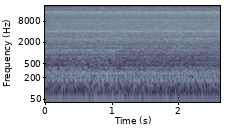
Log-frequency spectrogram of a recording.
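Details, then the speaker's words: 2006 Mazda MPV 3.0 V6: scan tool requests about 4000 rpm but idle barely rises, IAC at 100% duty cycle; steady low idle that never climbs. Sticking idle air control valve, later replaced. "iac is maxed out at 100 duty cycle so basically what we have here is i'm pretty sure this is a sticky idle air control motor or solenoid yeah this sucker is not responding"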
